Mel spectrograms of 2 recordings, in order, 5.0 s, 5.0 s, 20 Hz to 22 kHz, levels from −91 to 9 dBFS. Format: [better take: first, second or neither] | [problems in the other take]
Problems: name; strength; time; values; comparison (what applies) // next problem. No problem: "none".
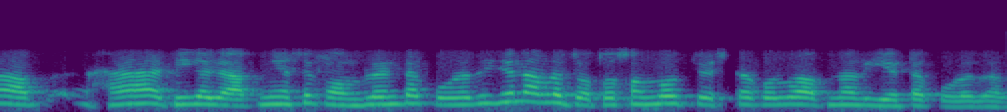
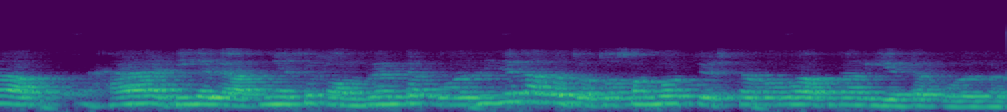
first | background sound (Breathing); 19 dB below the speech // room echo; dies away in 0.6 s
